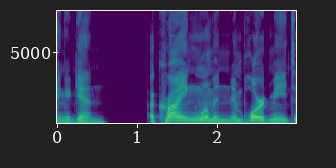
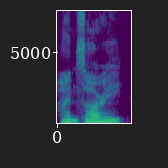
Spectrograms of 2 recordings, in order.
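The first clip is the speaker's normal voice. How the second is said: breathy voice; 3 semitones higher than usual. A narrator's reading. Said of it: "he said in his breathy voice".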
